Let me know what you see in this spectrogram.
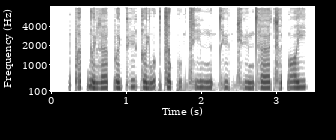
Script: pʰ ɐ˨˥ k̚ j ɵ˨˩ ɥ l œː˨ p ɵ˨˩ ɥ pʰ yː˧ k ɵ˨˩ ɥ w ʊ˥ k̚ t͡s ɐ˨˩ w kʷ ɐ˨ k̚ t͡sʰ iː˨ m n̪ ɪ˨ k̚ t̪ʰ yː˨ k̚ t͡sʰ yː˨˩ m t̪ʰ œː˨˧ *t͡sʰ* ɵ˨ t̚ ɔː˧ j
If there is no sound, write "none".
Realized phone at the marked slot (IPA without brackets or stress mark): t͡sʰ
